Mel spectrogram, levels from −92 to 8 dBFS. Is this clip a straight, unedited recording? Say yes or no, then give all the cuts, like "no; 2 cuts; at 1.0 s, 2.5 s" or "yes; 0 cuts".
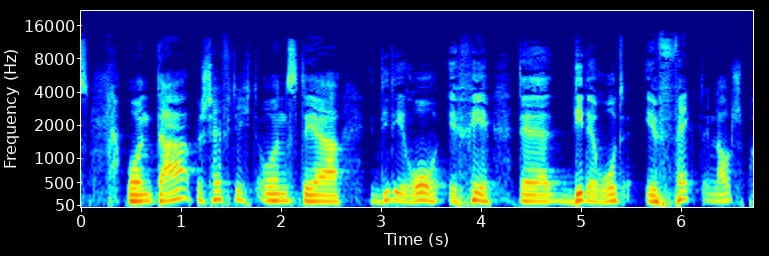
yes; 0 cuts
